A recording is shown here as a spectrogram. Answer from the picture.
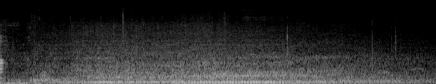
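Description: Car engine and road noise as the SUV drives off, a low steady hum that grows louder about a second in.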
